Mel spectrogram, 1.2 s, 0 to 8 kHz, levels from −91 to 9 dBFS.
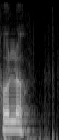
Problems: none marked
